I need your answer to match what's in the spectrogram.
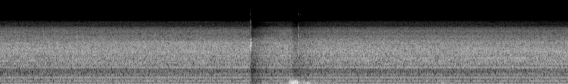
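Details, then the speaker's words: Proton Saga FLX (CVT): after pressing the brake blows the TCM fuse, engine is switched off and key turned off, yet the electric cooling fan keeps running with a steady whoosh and faint hum; removing the neighbouring lamp fuse stops the fan. TCM short suspected. "Lepas tu kita matikan enjin, kipas masih jalan. Tengok kameramen depan, kipas masih jalan, kunci dah off. Kipas masih jalan."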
